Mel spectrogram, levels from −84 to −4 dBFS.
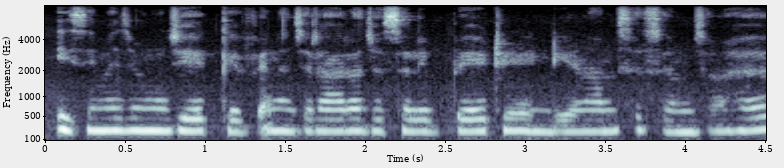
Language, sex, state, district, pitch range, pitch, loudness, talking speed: Hindi, female, Chhattisgarh, Raipur, 215-230 Hz, 220 Hz, -16 LUFS, 225 wpm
